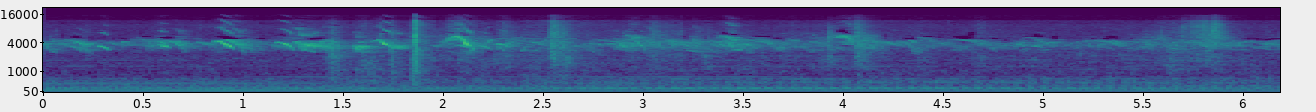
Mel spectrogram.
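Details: Many newly hatched Brahma chicks at a hatchery on 5 August 2019 (Kurban Bayramı) peep rapidly and irregularly, a dense high-pitched chatter with occasional louder chirps, over a loud low hum of machinery.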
